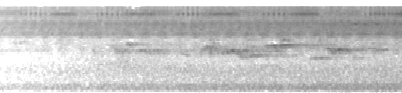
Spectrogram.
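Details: Cicadas calling in a tranquil summer meadow: a steady, high, hissing buzz that swells gradually, with faint thin bird chirps underneath.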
